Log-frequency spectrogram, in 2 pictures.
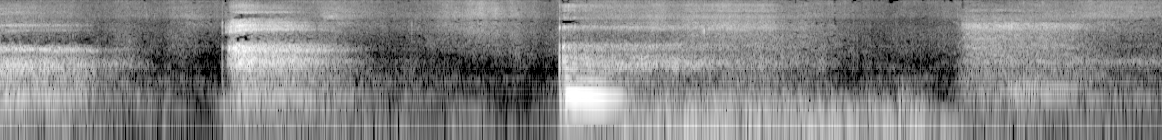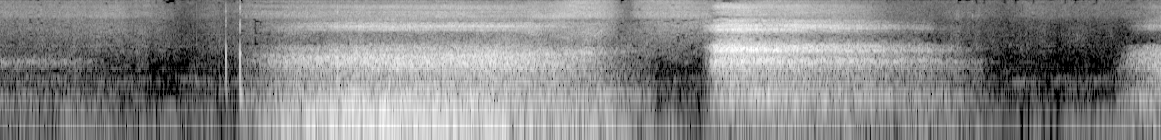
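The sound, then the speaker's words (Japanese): Deep breaths drawn in and released during a calming relaxation session: a few slow, breathy inhales and exhales with soft hiss, one long exhale near the middle, and no talking. “深呼吸。”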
